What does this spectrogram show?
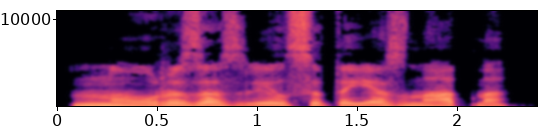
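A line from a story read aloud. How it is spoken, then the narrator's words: Snort. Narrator (Russian): хмыкнул Тир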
